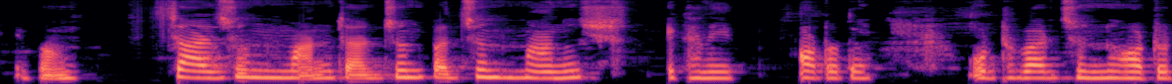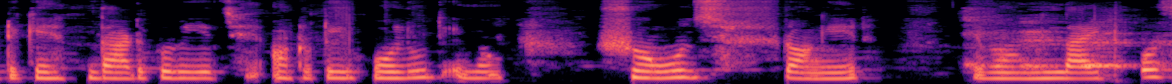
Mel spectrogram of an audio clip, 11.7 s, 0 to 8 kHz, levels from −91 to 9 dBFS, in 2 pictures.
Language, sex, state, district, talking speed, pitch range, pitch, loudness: Bengali, female, West Bengal, North 24 Parganas, 135 wpm, 215-235 Hz, 225 Hz, -18 LUFS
